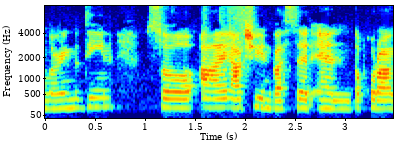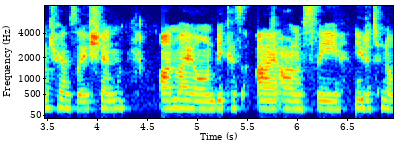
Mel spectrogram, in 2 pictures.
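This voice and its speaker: A woman's voice: fairly low pitch, fairly bright tone, a little hiss or hum. A young woman whose first language is Somali, vlogging earnestly to her viewers and often calling them "you guys.". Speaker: beauty and lifestyle vlogger. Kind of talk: casual talk to camera.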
